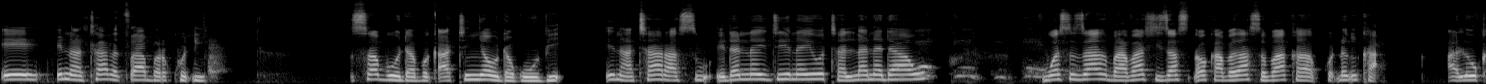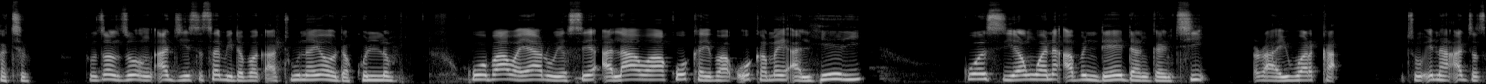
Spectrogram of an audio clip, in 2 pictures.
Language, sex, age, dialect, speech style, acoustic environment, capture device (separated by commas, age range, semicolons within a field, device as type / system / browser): Hausa, female, 25-34, Nigeria - Kano, happy, traffic; music, mobile / Linux / Chrome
